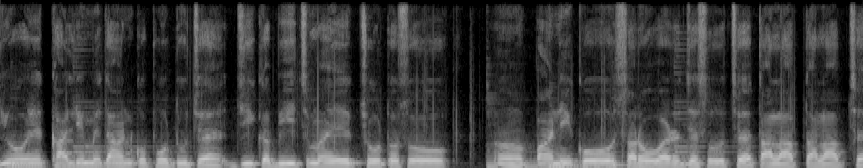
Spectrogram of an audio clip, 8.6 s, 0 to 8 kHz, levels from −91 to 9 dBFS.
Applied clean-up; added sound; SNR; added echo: neural mask model RNNoise.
